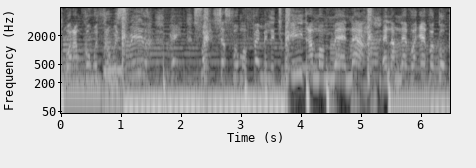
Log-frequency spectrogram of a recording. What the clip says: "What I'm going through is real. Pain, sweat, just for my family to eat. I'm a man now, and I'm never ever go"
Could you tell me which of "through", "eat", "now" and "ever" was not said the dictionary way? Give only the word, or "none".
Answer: none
